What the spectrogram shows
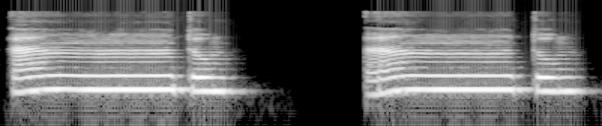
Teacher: ہم زبان کی جو ٹپ ہے اسے نون کے مخرج یعنی تالو سے پورا نہیں لگاتے غنہ کرتے ہوئے، اس کو الگ رکھتے ہیں تالو سے، ٹھیک ہے؟ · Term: اخفا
